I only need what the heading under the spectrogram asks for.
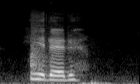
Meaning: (verb) simple past and past participle of heat; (adjective) 1. Very agitated, angry or impassioned 2. Made warm or hot by some means
- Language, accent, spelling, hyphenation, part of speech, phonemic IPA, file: English, US, heated, hea‧ted, verb / adjective, /ˈhiːtɪd/, En-us-heated.ogg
